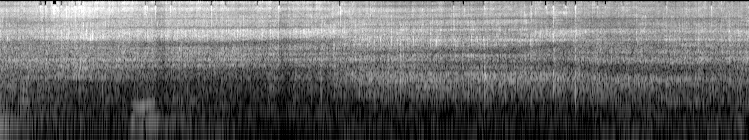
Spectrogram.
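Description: Onion, ginger-garlic paste, cumin, chili and turmeric frying in a pan give a loud, steady, close sizzle that runs unbroken throughout, with no one talking.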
